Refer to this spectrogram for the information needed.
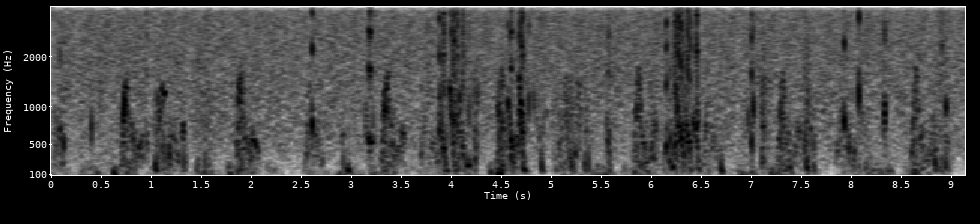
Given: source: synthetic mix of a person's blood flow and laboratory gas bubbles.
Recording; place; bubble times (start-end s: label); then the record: Doppler ultrasound of blood flow; precordium
0.05-0.16 s: bubbles
0.36-0.43 s: bubbles
0.93-1.24 s: bubbles
1.29-1.37 s: bubbles
1.43-1.66 s: bubbles
2.56-2.65 s: bubbles
2.87-3.02 s: bubbles
3.11-3.27 s: bubbles
3.84-4.28 s: bubbles
4.53-4.96 s: bubbles
4.98-5.41 s: bubbles
5.52-5.61 s: bubbles
6.08-6.52 s: bubbles
6.66-6.75 s: bubbles
6.94-7.19 s: bubbles
7.48-7.66 s: bubbles
7.89-8.21 s: bubbles
8.29-8.43 s: bubbles
8.79-9.05 s: bubbles
From the record:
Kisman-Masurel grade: 243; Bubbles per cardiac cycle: several, 3 to 8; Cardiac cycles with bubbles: 100%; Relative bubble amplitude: loud (0.450 to 0.775); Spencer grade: 3 (all of the cardiac periods contain showers or single bubble signals, but not dominating or overriding the cardiac motion signals); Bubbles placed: only in the low amplitude regions of the cardiac cycle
